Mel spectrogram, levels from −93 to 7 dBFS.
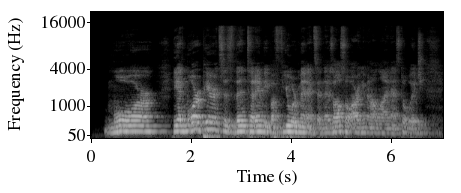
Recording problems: off-mic speech; far
room echo; slight; dies away in 0.6 s

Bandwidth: 14.5 kHz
